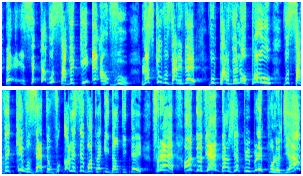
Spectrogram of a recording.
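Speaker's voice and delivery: loud, driving sermon cadence; fiery preaching. Acted. Pastor rallying the congregation, preaching at full force. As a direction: preach it out to the whole church.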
